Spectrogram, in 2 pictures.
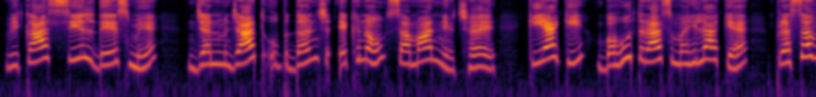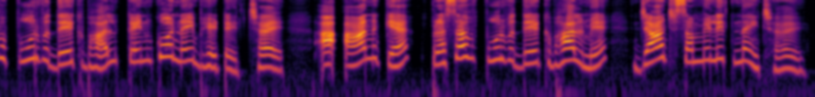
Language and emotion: Maithili, neutral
